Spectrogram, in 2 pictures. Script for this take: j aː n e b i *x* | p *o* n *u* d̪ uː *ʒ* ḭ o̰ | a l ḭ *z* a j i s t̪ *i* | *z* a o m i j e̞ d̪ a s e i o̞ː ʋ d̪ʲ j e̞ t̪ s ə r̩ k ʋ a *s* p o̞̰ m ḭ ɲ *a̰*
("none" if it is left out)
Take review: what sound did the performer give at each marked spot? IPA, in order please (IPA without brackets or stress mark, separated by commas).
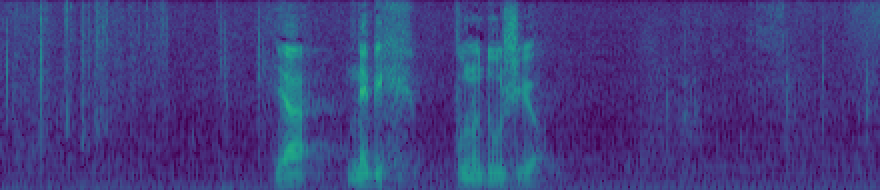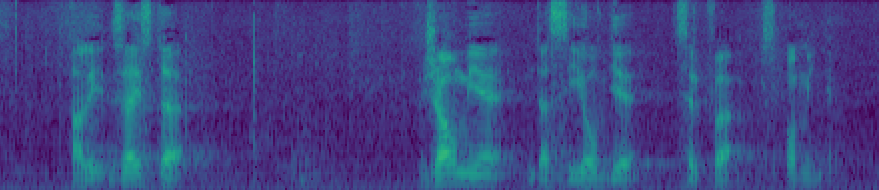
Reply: x, u, o, ʒ, z, a, ʒ, s, ḛ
